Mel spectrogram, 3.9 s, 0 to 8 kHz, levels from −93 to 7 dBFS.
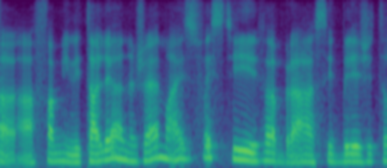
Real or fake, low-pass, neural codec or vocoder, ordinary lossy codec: fake; none; codec, 16 kHz, 0.8 kbps, ZipCodec; none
